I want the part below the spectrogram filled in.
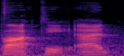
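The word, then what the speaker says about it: Bochte: Number three, Bruce Bochet. I don't remember. – Bochti. – I'm not pronouncing it. Bochti, that's right, Bochti.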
